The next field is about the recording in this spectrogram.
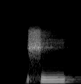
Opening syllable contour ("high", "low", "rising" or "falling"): low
